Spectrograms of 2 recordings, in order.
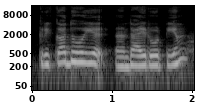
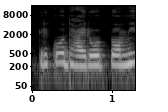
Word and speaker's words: क्रिकोथायरोटोमी: इसका प्रोनाउंसिएशन क्रिकोथायरोटोमी है, जो मैंने टोमियम बोल दिया था वो गलती से था।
